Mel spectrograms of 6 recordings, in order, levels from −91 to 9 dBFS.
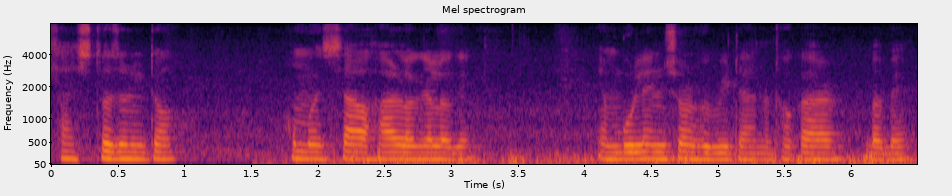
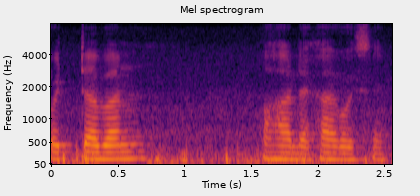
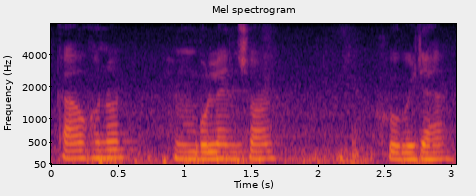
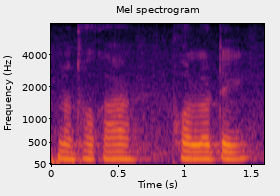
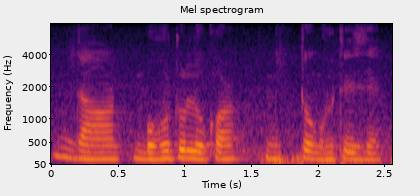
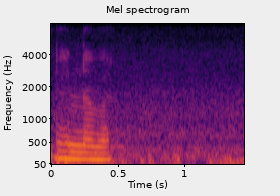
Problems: none marked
